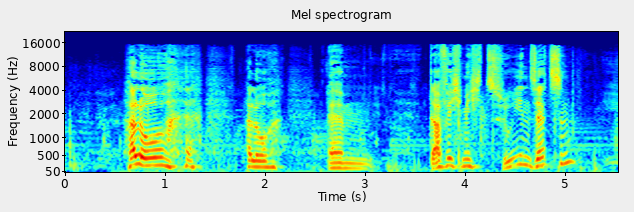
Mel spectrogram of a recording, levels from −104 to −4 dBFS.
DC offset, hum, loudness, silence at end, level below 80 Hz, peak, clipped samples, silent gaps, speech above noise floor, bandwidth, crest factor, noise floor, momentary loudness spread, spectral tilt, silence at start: under 0.1%; none; -25 LUFS; 0 s; -60 dBFS; -4 dBFS; under 0.1%; none; 29 dB; 15.5 kHz; 22 dB; -53 dBFS; 16 LU; -4.5 dB/octave; 0.6 s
